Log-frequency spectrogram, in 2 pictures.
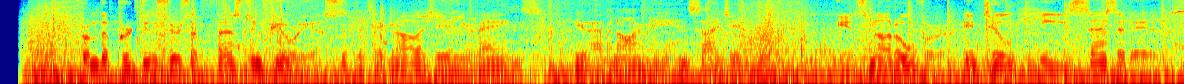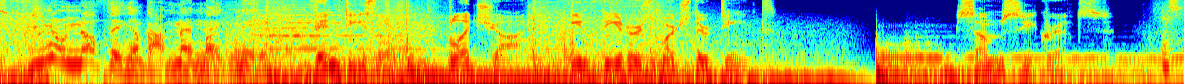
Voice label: TRAILER

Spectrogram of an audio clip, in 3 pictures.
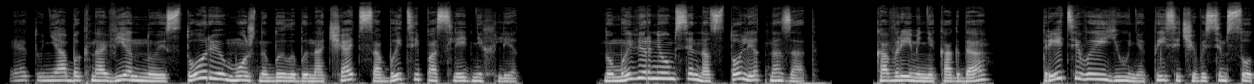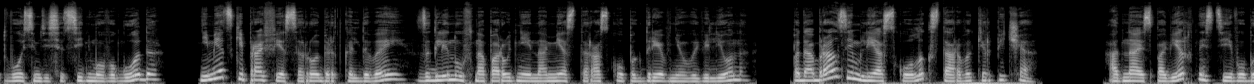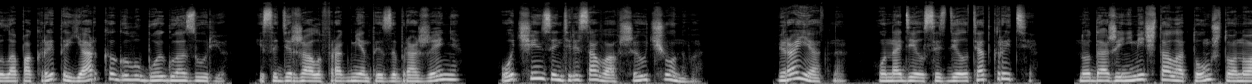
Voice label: Russian Audio Books

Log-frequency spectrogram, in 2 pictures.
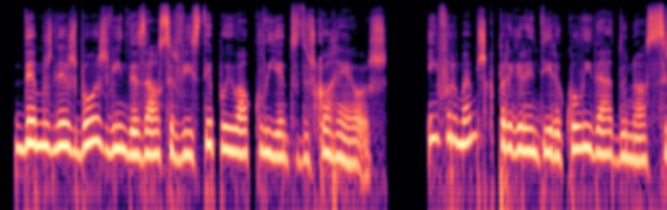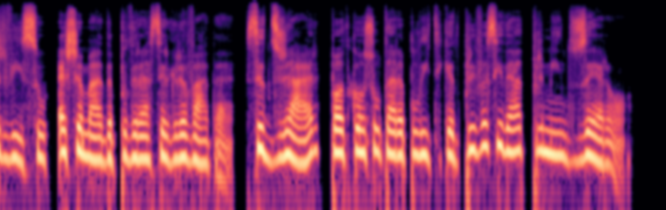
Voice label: VO IVR; Correos

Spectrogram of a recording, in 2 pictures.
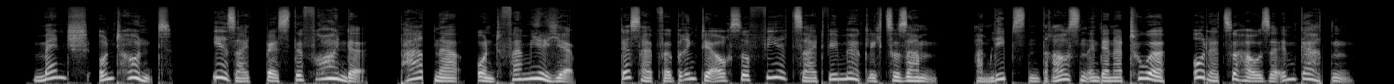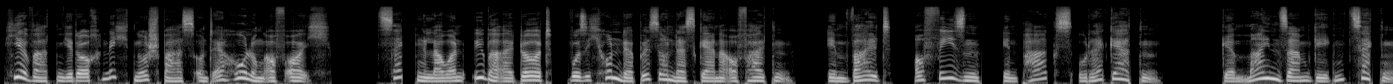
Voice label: Demo Online Ad; Seresto

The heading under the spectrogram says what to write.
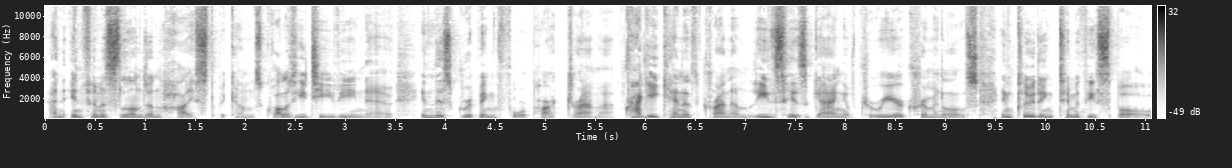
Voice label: TV announcer

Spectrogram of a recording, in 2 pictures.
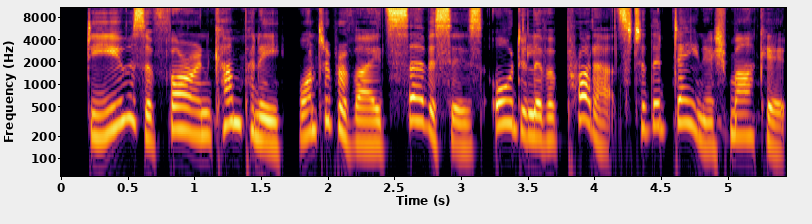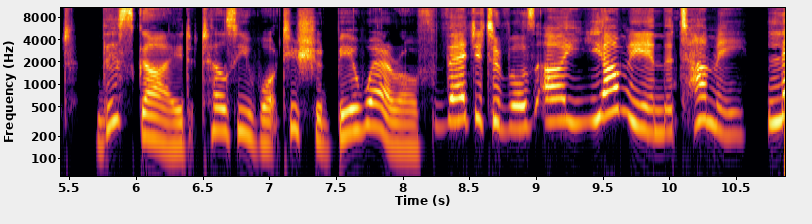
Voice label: E LEARNING

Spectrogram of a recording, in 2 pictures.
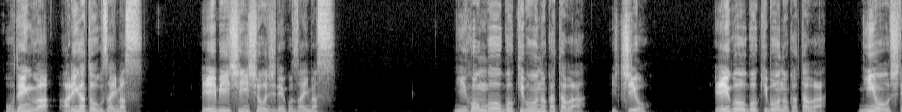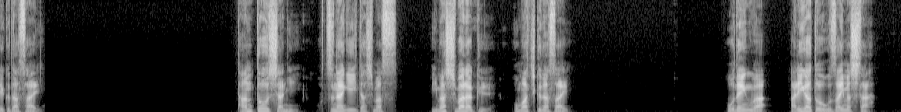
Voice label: IVR

